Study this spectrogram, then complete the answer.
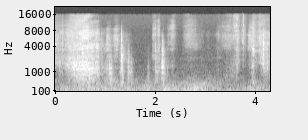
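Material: Paper.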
